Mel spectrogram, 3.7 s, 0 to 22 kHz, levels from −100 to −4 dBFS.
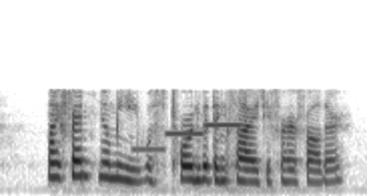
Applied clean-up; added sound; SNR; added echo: none; Telephone; 11 dB; none.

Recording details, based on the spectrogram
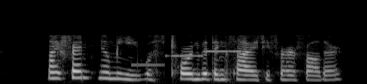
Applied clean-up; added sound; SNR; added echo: neural mask model RNNoise.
